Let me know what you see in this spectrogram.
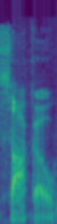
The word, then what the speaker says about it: Saco: In 1999, the folks of Saco. I don't know how to pronounce it in fucking Maine either, so Montana, you're on your own. – Maine, it's Saco.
